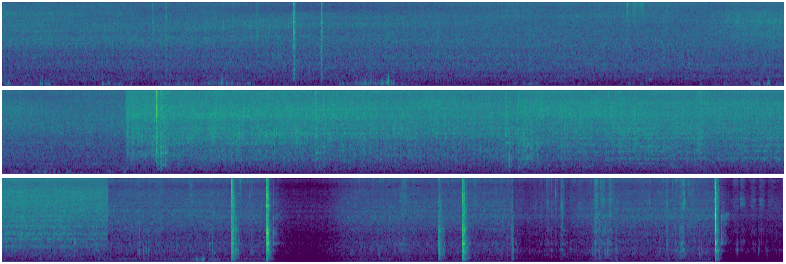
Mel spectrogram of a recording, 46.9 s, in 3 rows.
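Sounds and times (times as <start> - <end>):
faint steady hiss: 0.0 - 46.9
chicken frying in hot oil: 14.4 - 33.4.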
